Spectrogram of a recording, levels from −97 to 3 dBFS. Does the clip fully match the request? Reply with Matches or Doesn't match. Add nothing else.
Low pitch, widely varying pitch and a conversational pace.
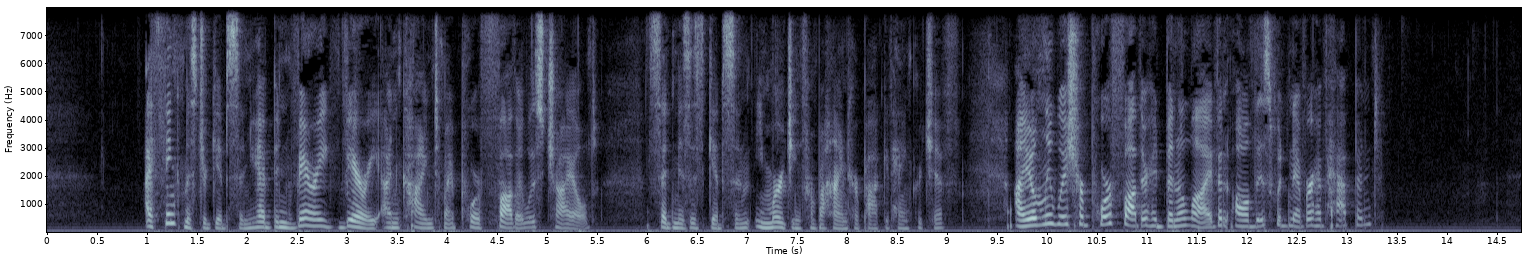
Doesn't match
